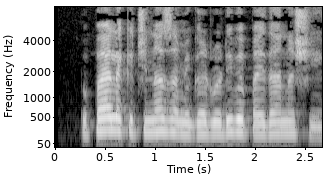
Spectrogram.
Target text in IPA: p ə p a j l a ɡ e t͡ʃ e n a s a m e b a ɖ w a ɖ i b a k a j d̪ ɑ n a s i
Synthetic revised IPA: p ə p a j l a k e t͡ʃ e n a z a m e ɡ a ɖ w a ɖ i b a p a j d̪ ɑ n a ʃ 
